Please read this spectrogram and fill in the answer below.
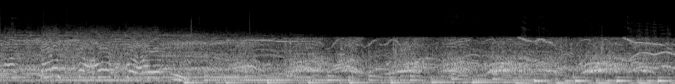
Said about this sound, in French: Tür auf, ouvrez les portes, un cri repris de part et d'autre du mur lorsque des milliers d'Allemands, à l'Est comme à l'Ouest, ont appris l'extraordinaire nouvelle.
